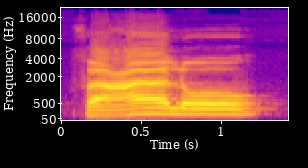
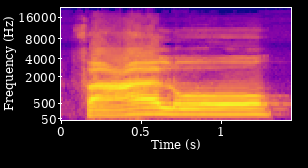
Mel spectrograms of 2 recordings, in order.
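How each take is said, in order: No difference in how they are said.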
